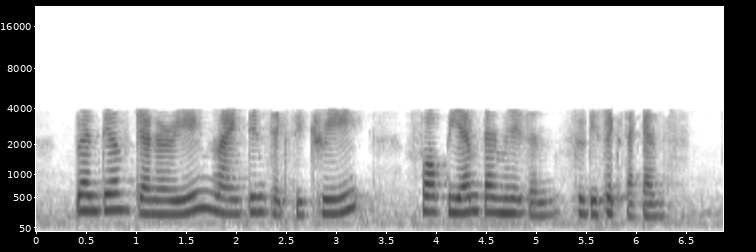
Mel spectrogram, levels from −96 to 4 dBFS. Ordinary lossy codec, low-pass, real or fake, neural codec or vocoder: AAC, 16 kbps; 7.2 kHz; fake; codec, 16 kHz, 16 kbps, FunCodec, trained on LibriTTS, 50 frames a second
